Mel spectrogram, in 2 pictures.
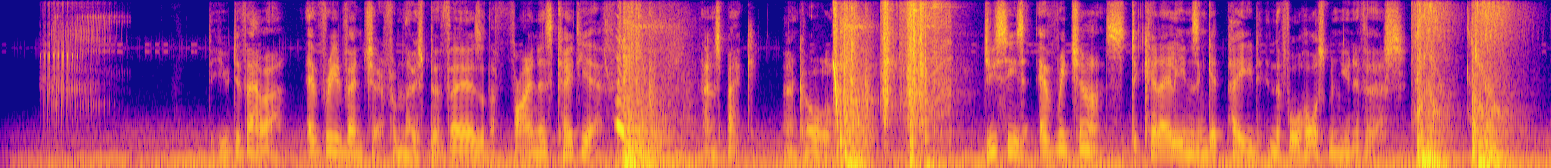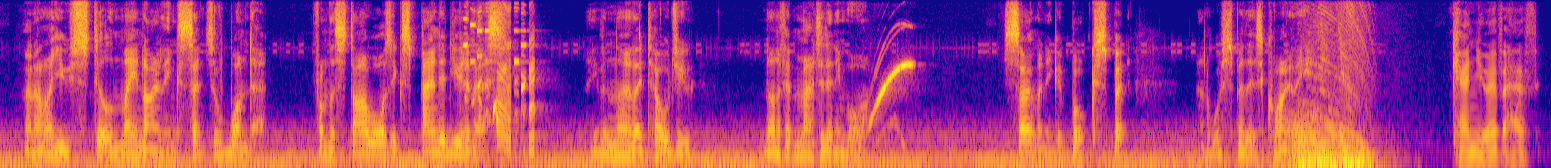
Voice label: Radio Ad; Chimera Company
